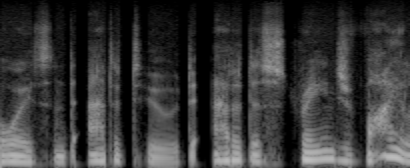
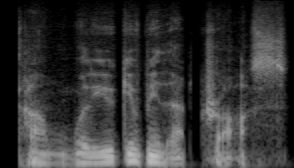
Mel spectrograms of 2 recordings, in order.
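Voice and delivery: same low voice; 6 semitones lower, 6 dB quieter than usual. Acted. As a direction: lower and softer quiet demand. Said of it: "in the same low voice".

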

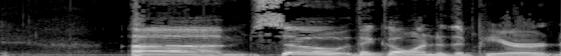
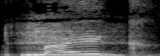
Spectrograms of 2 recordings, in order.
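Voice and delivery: mock startled call; 13 semitones higher than usual.

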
